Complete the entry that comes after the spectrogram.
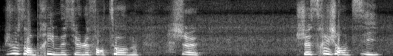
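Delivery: high-pitched acted pleading; frightened begging. Victim begging mister ghost for mercy, high frightened pleading.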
